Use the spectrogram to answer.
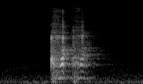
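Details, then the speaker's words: A young child imitating how daddy coughs on request: a short double cough, praised afterwards. "How daddy coughing? 哦，这样咳嗽。Very good."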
